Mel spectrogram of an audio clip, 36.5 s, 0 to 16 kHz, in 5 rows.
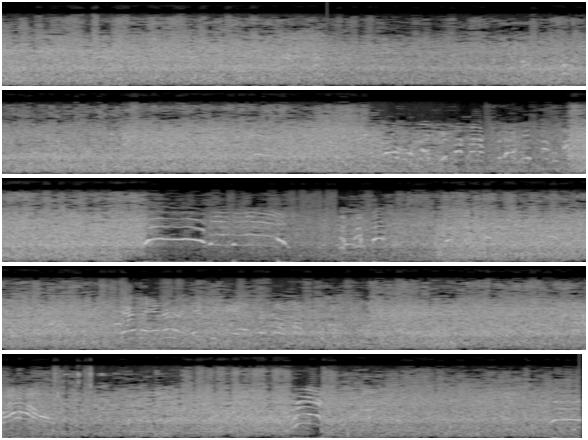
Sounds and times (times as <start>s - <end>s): Waves, surf: 0.0s - 36.4s.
